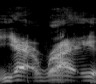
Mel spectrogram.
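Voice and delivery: mock angry male scoffing. Retelling how men would react to her calling herself a model: imitating angry men. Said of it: "men get so mad".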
